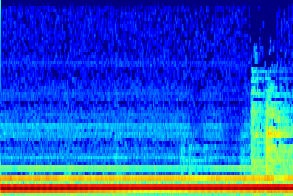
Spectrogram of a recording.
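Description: Free-improvised jazz from a trombone, guitar, piano and drums quartet: a few long, steady held tones ringing almost unchanged, and a brighter new note comes in near the end.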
